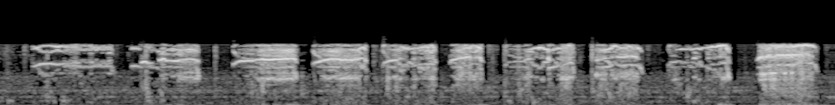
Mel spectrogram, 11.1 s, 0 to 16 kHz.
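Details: Peregrine falcon recorded in Toruń, 30 May 2019, around 10:14: loud, rasping, wailing cries about a second long, given one after another with short gaps, some ending in a rising squeal.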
